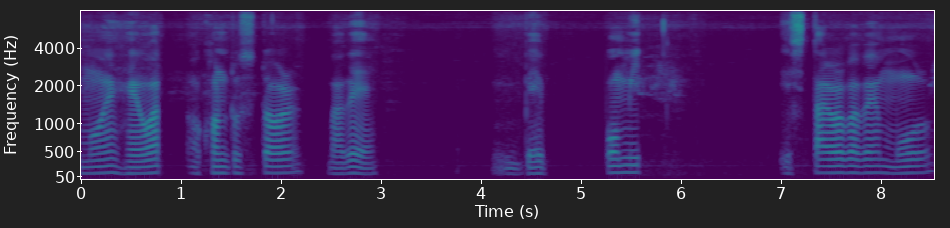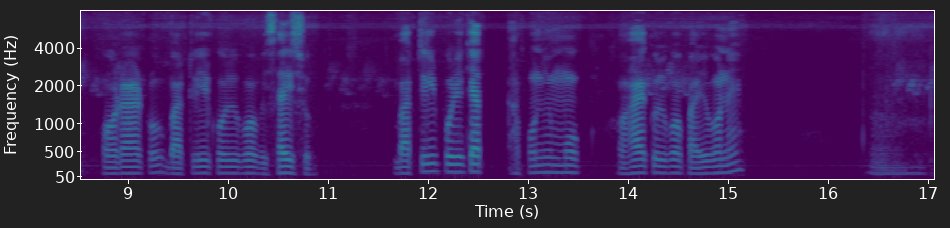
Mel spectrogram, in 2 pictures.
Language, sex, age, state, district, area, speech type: Assamese, male, 45-60, Assam, Dhemaji, rural, read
